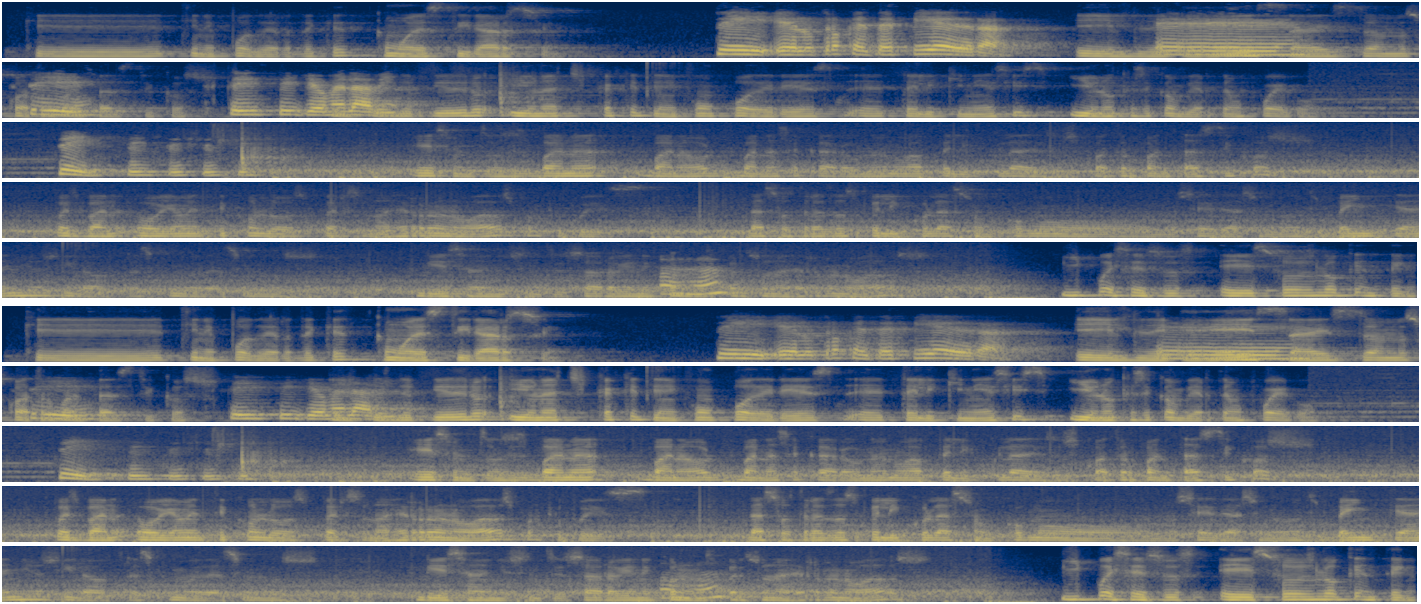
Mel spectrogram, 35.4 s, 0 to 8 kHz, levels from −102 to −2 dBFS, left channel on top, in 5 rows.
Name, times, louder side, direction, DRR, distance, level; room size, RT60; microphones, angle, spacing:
voice 1, 0.2-2.8 5.4-7.7 7.9-8.1 8.7-13.7 16.2-20.7 21.5-24.5 25.0-29.9 30.4-32.9 33.6-35.4, right 3 dB, 55° right, 1.0 m, -30 dB
voice 2, 3.6-5.0 5.8-6.5 7.2-7.6 8.2-9.1 14.4-15.4 31.6-32.0, left 2 dB, 50° left, 1.5 m, -25 dB
sound 1, 9.0-16.0, equal, ahead, 3.1 m, -49 dB
sound 2, 13.6-33.3, equal, 20° right, 4.5 m, -38 dB
27.0 x 23.5 x 7.6 m
head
